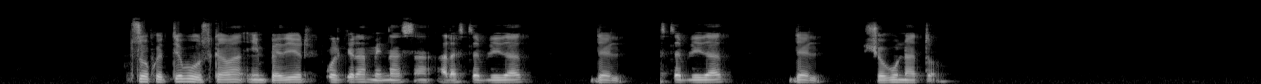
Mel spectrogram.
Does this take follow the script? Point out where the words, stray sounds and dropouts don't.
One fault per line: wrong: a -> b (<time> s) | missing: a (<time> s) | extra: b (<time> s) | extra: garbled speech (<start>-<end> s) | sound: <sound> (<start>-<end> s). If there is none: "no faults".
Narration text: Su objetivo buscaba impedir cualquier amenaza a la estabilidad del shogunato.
extra: estabilidad del (6.6 s)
